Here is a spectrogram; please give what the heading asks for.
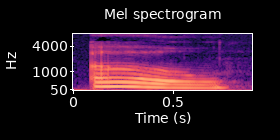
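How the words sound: The vowel glides closed toward oo. "In English, the letter O closes to an oo sound"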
